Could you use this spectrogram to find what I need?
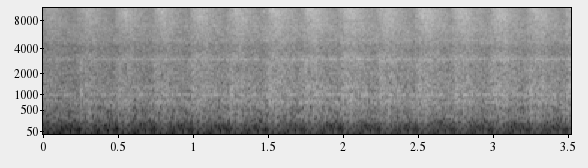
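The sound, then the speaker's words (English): A denim weaving loom in a workshop on the outskirts of Nimes bangs away weaving indigo denim from indigo and undyed warp and weft, in a fast, steady mechanical rhythm, about three clattering beats per second over a constant whirring drone, loud and unbroken, with no voices. “looks at the computer screen to check the progress of the loom that's banging out indigo denim here in his workshop.”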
